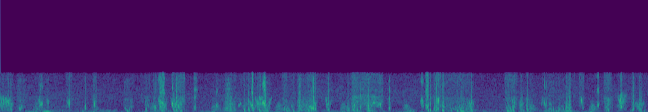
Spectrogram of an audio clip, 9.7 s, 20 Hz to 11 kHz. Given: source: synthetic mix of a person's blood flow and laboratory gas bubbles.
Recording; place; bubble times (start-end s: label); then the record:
Doppler ultrasound of blood flow; subclavian vein
0.00-0.21 s: bubbles
0.24-0.38 s: bubbles
0.52-0.73 s: bubbles
0.97-1.08 s: bubbles
1.24-1.31 s: bubbles
1.38-1.44 s: bubbles
1.84-2.00 s: bubbles
2.16-2.24 s: bubbles
2.29-2.51 s: bubbles
2.54-2.77 s: bubbles
2.90-2.96 s: bubbles
3.22-4.07 s: bubbles
4.22-4.77 s: bubbles
4.87-4.97 s: bubbles
5.17-5.75 s: bubbles
5.80-5.88 s: bubbles
6.29-7.11 s: bubbles
7.56-8.00 s: bubbles
8.11-8.61 s: bubbles
8.68-8.76 s: bubbles
8.94-9.00 s: bubbles
9.04-9.17 s: bubbles
9.25-9.41 s: bubbles
9.46-9.70 s: bubbles
From the record:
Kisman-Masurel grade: 342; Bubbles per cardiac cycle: rolling drumbeat, 9 or more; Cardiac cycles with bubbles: 100%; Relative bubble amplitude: moderate (0.250 to 0.450); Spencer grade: 3 (all of the cardiac periods contain showers or single bubble signals, but not dominating or overriding the cardiac motion signals); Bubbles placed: anywhere in the cardiac cycle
